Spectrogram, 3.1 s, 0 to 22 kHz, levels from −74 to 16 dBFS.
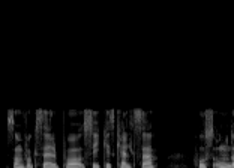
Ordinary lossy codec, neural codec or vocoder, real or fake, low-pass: none; none; real; none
